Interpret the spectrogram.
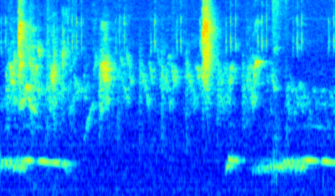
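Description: A bird cooing twice, each call a short note then a longer held low note; one call ends about a second in and the next begins about three seconds in. Faint high chirps and clicks are scattered among the calls.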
